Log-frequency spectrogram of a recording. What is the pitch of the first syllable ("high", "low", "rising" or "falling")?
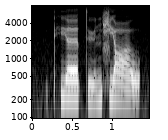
high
